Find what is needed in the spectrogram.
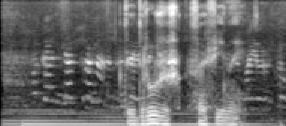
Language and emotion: Russian, neutral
